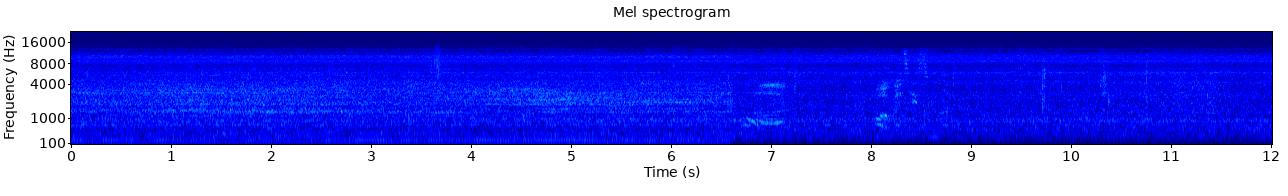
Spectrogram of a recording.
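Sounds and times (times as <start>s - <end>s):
vehicle engine idling: 0.0s - 6.7s.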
